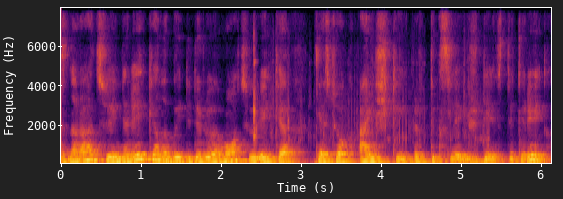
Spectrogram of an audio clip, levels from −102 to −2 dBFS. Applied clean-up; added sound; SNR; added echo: none; Glass; 16 dB; reverberation time 0.5 s.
